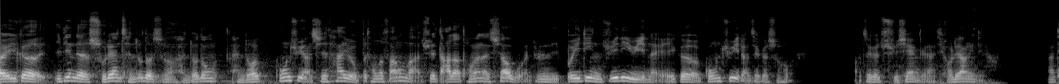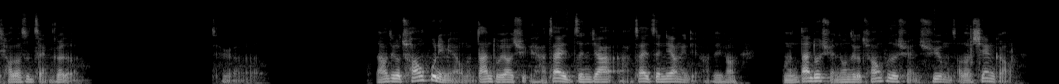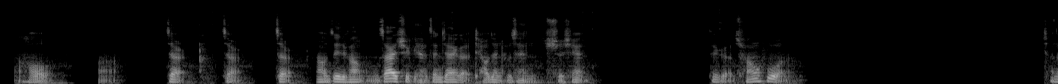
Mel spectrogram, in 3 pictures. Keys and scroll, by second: 20.4 w.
